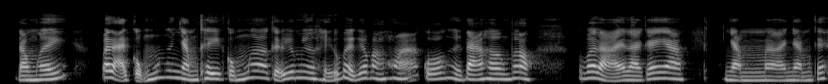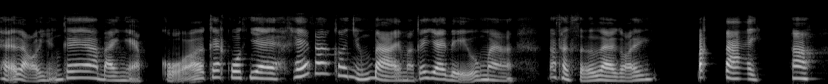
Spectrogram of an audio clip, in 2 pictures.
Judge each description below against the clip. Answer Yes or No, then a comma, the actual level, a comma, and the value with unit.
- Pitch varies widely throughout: Yes, wide, 6.0 semitones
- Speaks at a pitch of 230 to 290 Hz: Yes, very high, 250 Hz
